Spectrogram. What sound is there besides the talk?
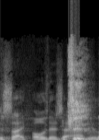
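sneeze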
